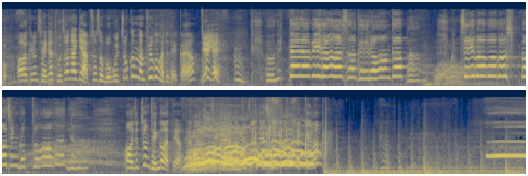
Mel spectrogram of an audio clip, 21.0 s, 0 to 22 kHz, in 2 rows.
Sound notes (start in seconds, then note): 14.1 cheering incoherently; 17.0 intense music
